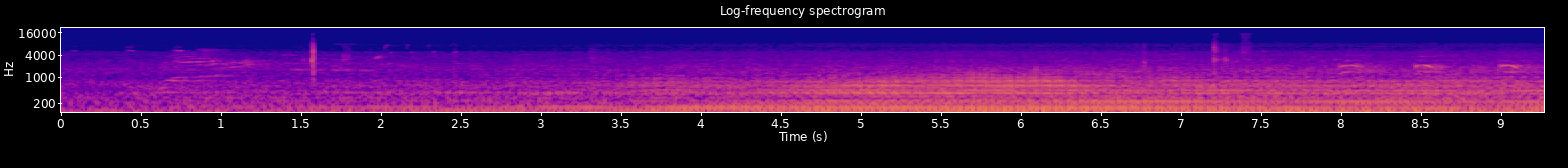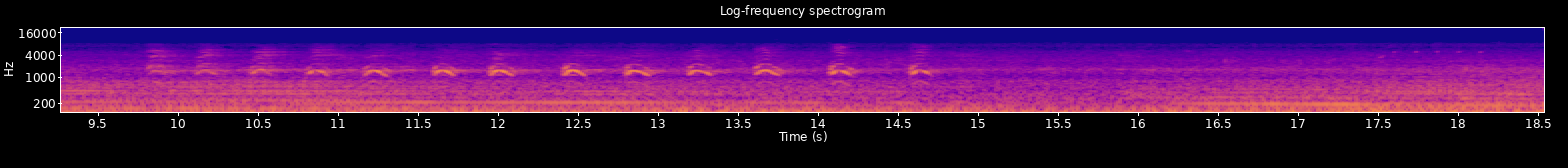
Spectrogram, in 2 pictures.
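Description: Approaching Norfolk Southern freight train's diesel locomotives: a low rumble that grows steadily louder. Around the middle a bird calls a quick run of about a dozen short notes.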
